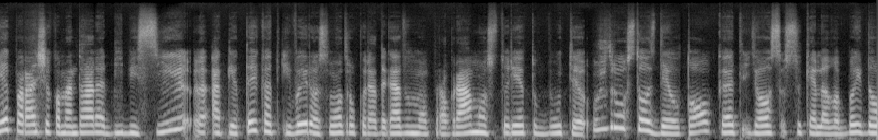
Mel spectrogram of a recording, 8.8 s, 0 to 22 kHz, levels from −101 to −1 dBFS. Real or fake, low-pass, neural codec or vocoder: fake; 19.8 kHz; codec, 44.1 kHz, 2.6 kbps, DAC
